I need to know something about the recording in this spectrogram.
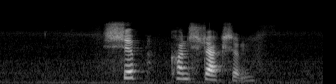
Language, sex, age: English, female, 20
